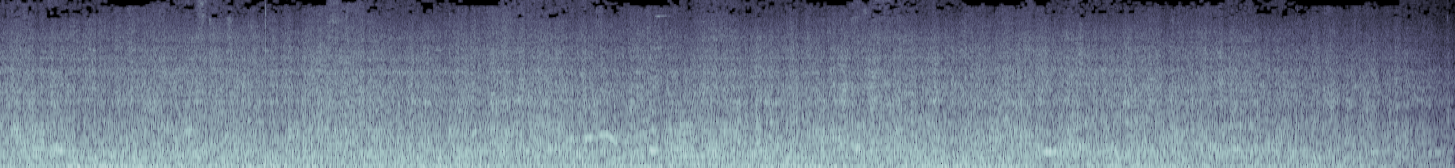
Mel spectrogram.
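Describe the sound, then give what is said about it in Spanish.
A coal-laden freight train from a mine in La Guajira, Colombia, rolls past with a loud, continuous rumble and rattling wheel clatter that holds steady for the whole stretch before easing slightly at the end. “el tren del Cerrejón cargado de carbón.”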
